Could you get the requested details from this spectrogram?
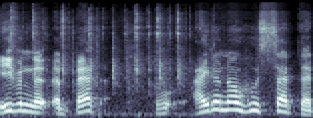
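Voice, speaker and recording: A man speaks with a German accent. The recording is very clean, with a silent background. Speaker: digital artist. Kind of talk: casual chat.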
